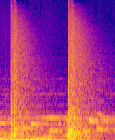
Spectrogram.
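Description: Two loud, sharp rifle shots crack about a second apart, each leaving a short echoing tail over a steady low droning background.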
